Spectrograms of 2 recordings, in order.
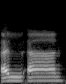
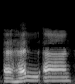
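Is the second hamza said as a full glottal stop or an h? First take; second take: glottal stop; h. First: The hamza is said as a full glottal stop. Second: The hamza is replaced by an h sound. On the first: "أن يحقق همزة الوصل" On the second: "أن يبدلها هاء"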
